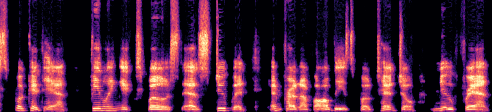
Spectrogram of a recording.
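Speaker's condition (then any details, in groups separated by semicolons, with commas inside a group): Primary lateral sclerosis; voice affected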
